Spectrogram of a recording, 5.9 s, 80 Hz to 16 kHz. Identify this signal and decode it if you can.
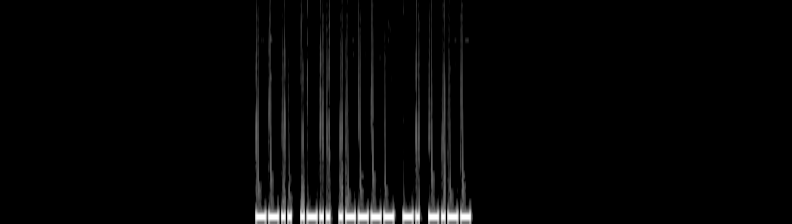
Morse code, heard as a keyed tone, about 50 wpm, 700 Hz. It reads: ZL1NY
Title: DXCC-100 Call Signs - 5 Characters - Repeated 3x - 50wpm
